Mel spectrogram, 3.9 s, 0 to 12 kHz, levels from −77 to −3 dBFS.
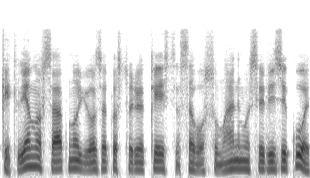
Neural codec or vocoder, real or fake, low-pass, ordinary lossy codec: codec, 16 kHz, 1 kbps, FunCodec, trained on Chinese and English, 50 frames a second; fake; 7.2 kHz; MP3, 48 kbps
